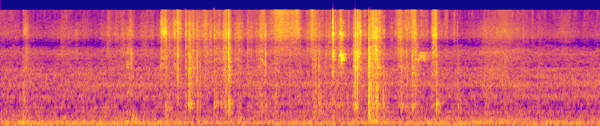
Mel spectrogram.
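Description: A paper envelope rustling and a few light clicks and taps of a thin sheet-metal mailbox as the envelope is slid into it, over a steady low rumble.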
